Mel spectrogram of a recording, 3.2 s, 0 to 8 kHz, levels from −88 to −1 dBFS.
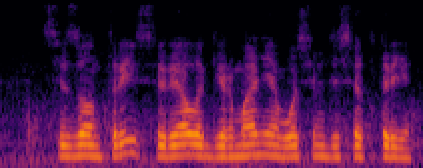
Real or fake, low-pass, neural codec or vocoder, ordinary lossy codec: real; 7.2 kHz; none; Opus, 32 kbps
